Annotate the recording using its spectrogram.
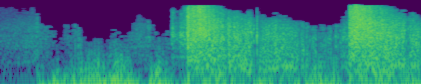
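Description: A warship's deck gun firing twice, two sharp cracks under a second apart, over a steady low rumble.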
